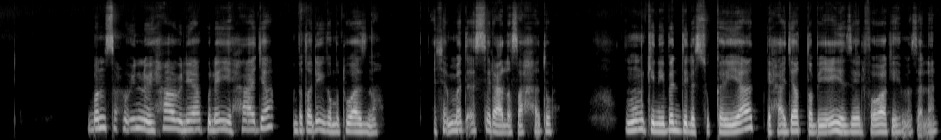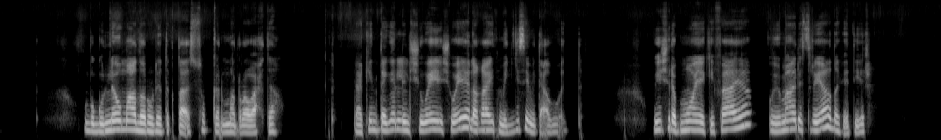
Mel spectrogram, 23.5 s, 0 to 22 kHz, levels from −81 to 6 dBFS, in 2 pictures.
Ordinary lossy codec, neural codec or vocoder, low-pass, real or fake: none; vocoder, 48 kHz, 128 mel bands, Vocos; none; fake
